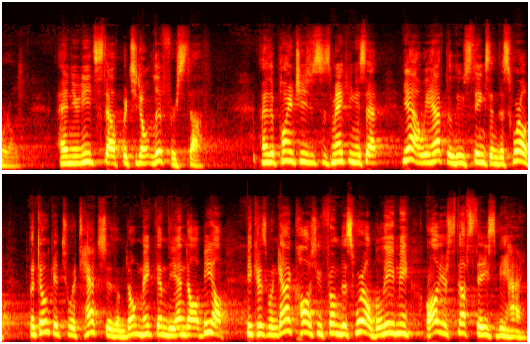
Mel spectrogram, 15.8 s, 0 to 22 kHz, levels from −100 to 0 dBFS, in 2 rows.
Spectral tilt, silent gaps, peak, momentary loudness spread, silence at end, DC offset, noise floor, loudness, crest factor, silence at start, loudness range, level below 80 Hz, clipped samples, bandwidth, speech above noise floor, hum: -6 dB/octave; none; -2 dBFS; 5 LU; 0 s; under 0.1%; -54 dBFS; -17 LUFS; 14 dB; 0 s; 3 LU; -70 dBFS; under 0.1%; 11.5 kHz; 37 dB; none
